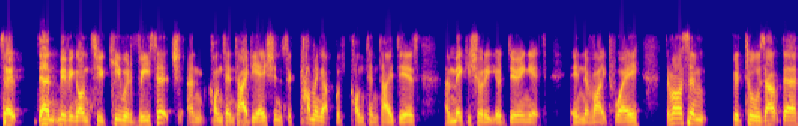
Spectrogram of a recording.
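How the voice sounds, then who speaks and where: A bright, sharp tone in an English accent at a moderate pace, with ordinary pitch variation and a dry, close sound with no echo against a quiet background. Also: man, medium pitch for a man. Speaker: SEO and digital marketing trainer. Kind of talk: webinar tutorial.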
